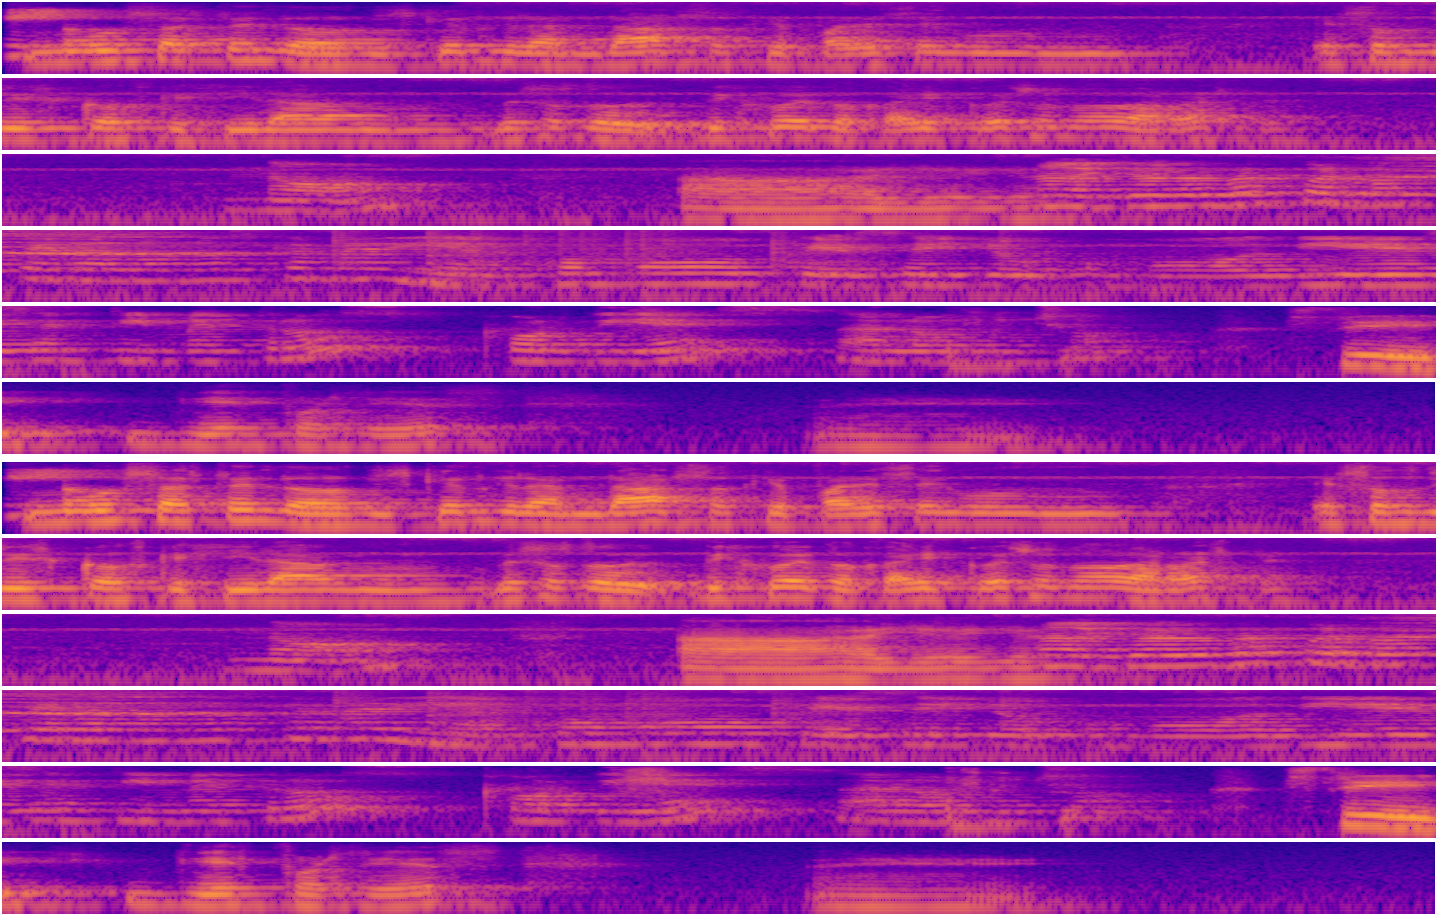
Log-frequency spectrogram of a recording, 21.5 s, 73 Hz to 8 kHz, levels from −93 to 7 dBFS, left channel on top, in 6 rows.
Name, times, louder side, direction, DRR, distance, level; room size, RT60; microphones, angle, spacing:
voice 1, 0.0-2.8 3.3-6.8 8.9-9.8 15.9-16.0 16.7-16.8 17.4-18.0 18.2-19.4 20.0-20.5, right 4 dB, 40° right, 9 dB, 0.3 m, -28 dB
sound 1, 1.1-14.5, right 3 dB, 20° right, 1.2 m, -40 dB
voice 2, 7.7-8.2 9.7-17.1, left 2 dB, 65° left, 0 dB, 1.5 m, -36 dB
sound 2, 10.1-13.3, left 1 dB, 25° left, 1.2 m, -39 dB
7.9 x 2.8 x 4.8 m, 0.82 s
head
